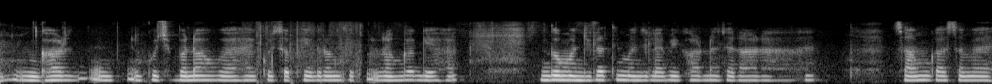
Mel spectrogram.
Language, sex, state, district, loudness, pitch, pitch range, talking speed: Hindi, female, Uttar Pradesh, Hamirpur, -19 LUFS, 195 Hz, 190-200 Hz, 165 wpm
